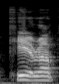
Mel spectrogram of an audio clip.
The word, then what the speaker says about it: Ciara: I pronounced this wrong in the 5-day forecast. I said Storm Caira. It's actually Storm Caira.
